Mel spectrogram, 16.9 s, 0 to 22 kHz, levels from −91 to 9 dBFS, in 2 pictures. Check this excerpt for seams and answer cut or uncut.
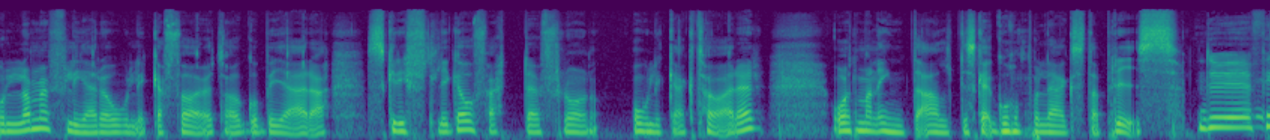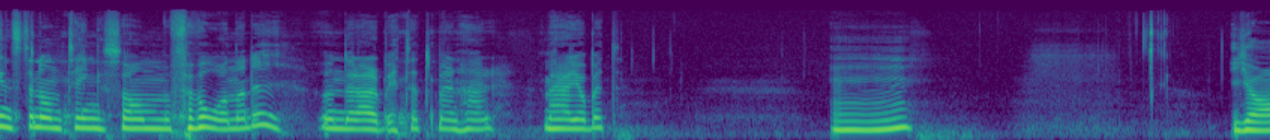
cut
